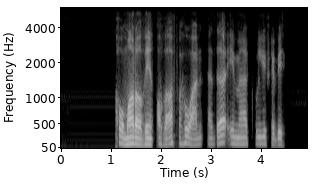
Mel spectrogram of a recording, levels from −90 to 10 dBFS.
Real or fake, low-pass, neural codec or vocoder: fake; 5.4 kHz; codec, 16 kHz in and 24 kHz out, 0.6 kbps, FocalCodec, streaming, 2048 codes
